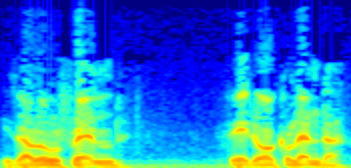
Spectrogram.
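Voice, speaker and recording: Cool, low-voiced secret agent. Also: male voice, steady tone. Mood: wry, composed. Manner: unhurried, dry, understated. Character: cool, suave, unflappable male secret agent. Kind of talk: 1950s radio drama acting. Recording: muffled, noisy old radio broadcast.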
